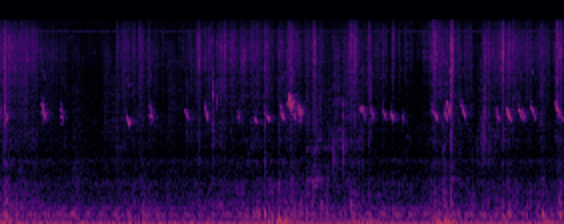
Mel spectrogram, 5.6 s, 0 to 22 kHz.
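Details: Brooder of chicks 11-13 days old, pecking and stretching with wing and tail feathers growing; dense overlapping high peeps and chirps from several birds, with tapping and a low hum.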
